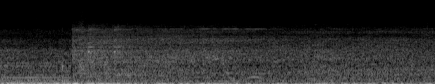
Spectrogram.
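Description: Busy town-street ambience: steady traffic noise from passing vehicles, with a faint engine hum at first, changing abruptly less than a second in.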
